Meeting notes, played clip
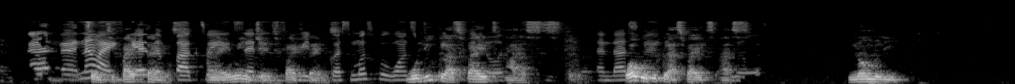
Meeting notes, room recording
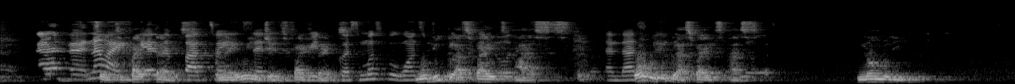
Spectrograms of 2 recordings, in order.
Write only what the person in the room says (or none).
none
